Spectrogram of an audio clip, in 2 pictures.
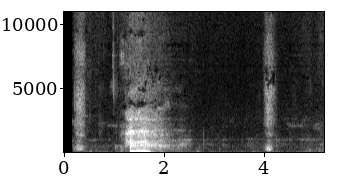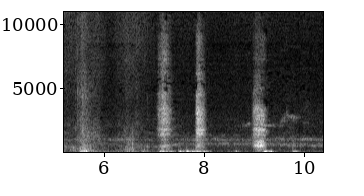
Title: male tiktok sneeze 12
